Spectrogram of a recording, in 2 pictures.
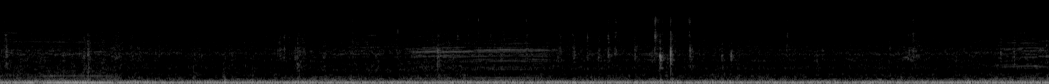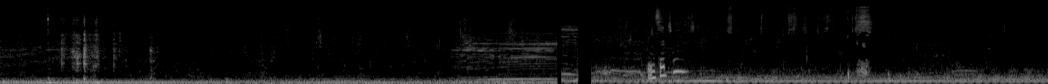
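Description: Holstein dairy cows mooing several times, short separate calls, over a steady low machine drone. About four seconds before the end the drone briefly cuts out and carries on at a higher pitch.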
